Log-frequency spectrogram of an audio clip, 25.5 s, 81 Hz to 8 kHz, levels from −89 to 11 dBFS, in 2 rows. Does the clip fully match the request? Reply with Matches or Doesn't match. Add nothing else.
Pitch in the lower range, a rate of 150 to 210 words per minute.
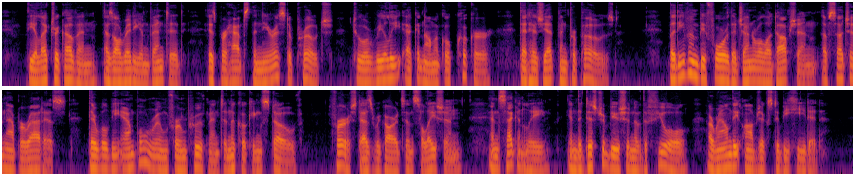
Doesn't match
